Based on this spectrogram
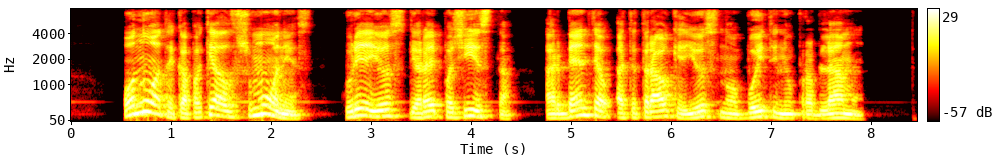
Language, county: Lithuanian, Marijampolė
